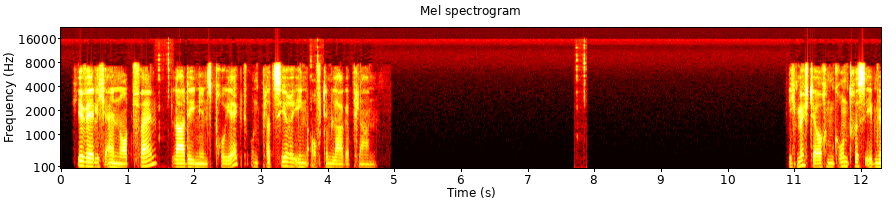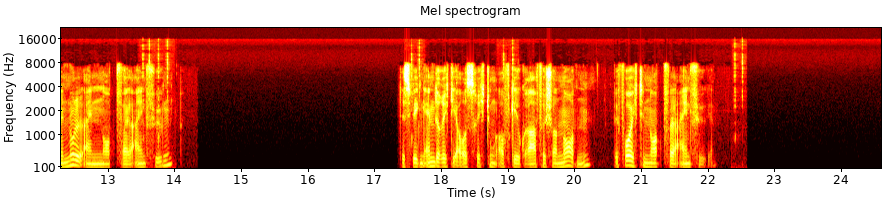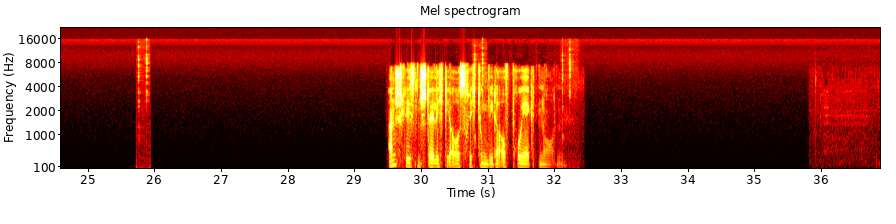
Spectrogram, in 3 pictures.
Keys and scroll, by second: 10.9 Escape, 12.5 Escape, 26.8 Escape, 27.8 Escape.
